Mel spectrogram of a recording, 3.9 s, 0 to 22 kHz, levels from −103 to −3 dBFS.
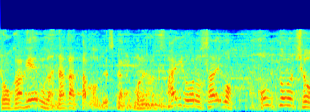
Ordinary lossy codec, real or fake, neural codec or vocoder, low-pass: MP3, 64 kbps; fake; vocoder, 22.05 kHz, 80 mel bands, HiFi-GAN; 7.2 kHz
